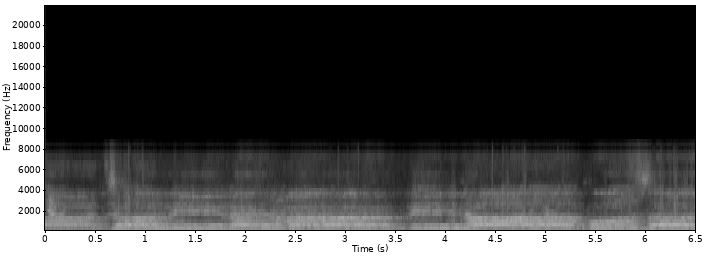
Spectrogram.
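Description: A man chanting a naat, an Urdu devotional poem in praise of the Prophet, into a handheld microphone in long, drawn-out melodic phrases, with brief breaks for breath between them.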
